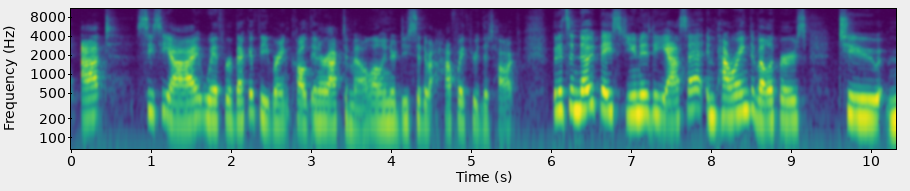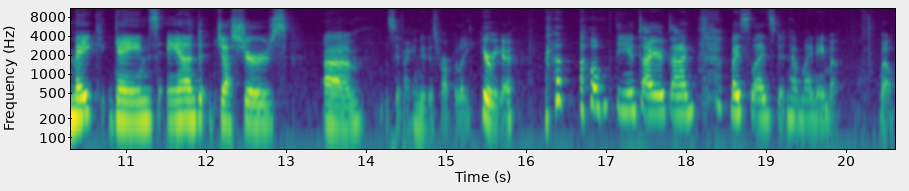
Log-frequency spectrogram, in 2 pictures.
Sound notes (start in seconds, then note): 16.2 laughs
